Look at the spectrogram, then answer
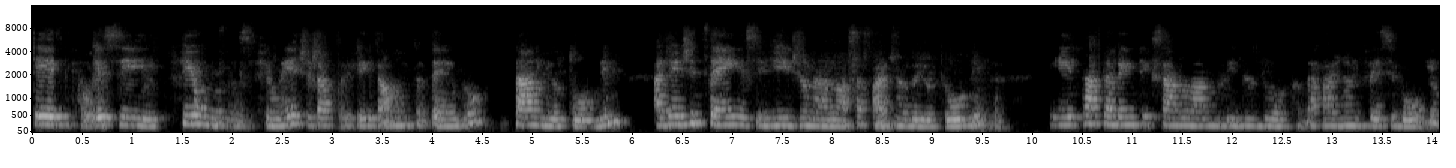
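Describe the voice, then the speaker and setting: A woman at a medium pitch, fairly slow in pace, with fairly even intonation. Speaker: spiritist center leader. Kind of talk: talk to gathering. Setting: room with audience, no PA. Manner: projecting loudly.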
